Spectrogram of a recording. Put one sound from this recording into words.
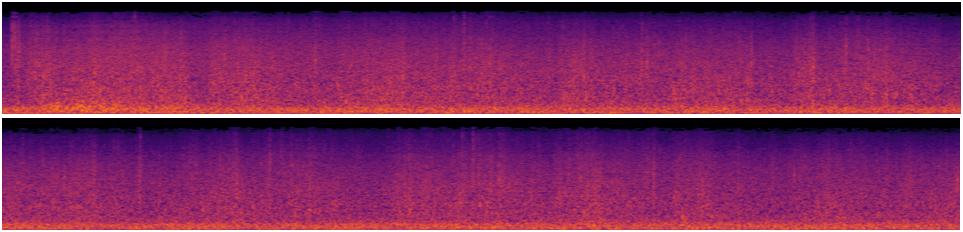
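A person swims, splashing steadily through water.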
